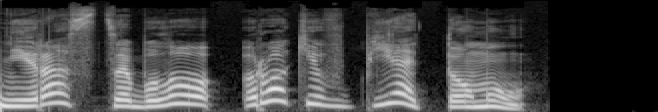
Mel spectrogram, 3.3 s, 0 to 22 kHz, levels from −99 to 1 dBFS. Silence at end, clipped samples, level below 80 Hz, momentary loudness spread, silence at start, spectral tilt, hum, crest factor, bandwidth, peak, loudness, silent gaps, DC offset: 0.7 s; under 0.1%; -64 dBFS; 7 LU; 0 s; -5.5 dB/octave; none; 14 dB; 16.5 kHz; -4 dBFS; -18 LUFS; none; under 0.1%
